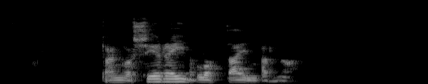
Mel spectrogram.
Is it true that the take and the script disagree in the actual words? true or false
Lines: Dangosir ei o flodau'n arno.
false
